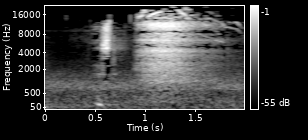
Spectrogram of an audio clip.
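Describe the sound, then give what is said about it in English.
A deep breath is drawn in, quiet and alone. A short sniff-like snort comes first, then a soft, airy inhale that swells and fades. “thanking God for the gift of life by taking in the breath of life. Let's do that now.”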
